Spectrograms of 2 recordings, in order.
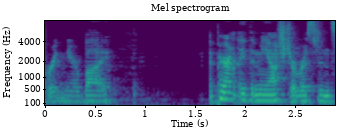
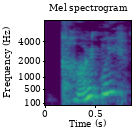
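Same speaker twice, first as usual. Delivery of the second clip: stunned echo; 10 semitones higher, 4 dB louder than usual. Acted.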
